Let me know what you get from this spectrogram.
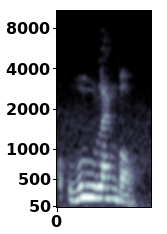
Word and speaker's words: Vu Lan Bồn: Đúng ra là Ulambana hay là Ulambồn, mà nhưng mà mình đọc trại ra thành Vu. Chữ Vu bây giờ là thế chữ ô đó, U Lam, thì mình đọc là Vu Lan Bồn.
